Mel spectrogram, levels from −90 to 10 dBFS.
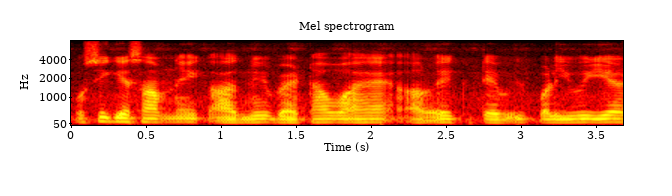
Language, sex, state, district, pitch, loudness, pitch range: Hindi, male, Uttar Pradesh, Shamli, 115 Hz, -19 LUFS, 110-120 Hz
